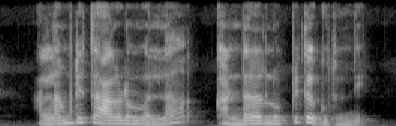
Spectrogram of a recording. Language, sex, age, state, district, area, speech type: Telugu, female, 18-30, Andhra Pradesh, East Godavari, rural, spontaneous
